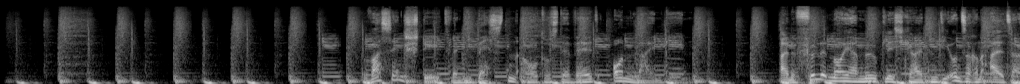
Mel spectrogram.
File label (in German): Werbung; Mercedes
